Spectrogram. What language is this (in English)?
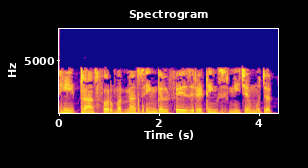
Gujarati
